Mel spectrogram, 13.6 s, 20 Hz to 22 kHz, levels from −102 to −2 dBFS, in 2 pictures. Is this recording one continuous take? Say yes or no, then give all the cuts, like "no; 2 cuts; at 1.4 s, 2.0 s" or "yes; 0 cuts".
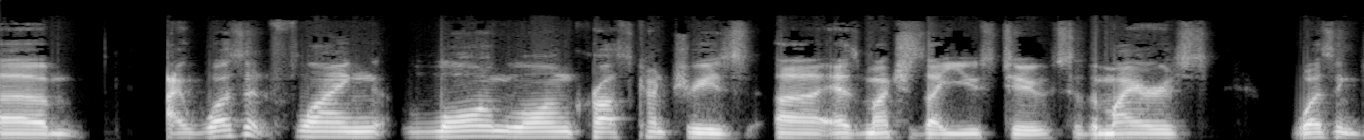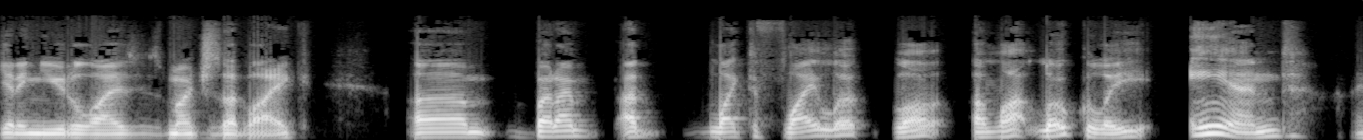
yes; 0 cuts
